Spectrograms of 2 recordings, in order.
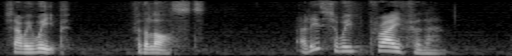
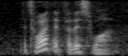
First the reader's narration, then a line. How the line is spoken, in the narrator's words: And the boy looked at the jellyfish in his hands and he quietly said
